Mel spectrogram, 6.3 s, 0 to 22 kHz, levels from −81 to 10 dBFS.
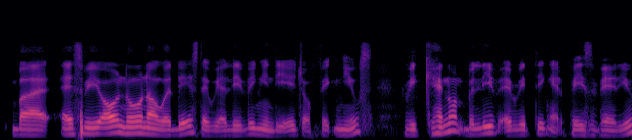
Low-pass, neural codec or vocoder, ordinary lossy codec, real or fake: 7.2 kHz; codec, 24 kHz, 1.2 kbps, DualCodec; none; fake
